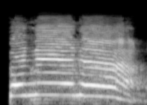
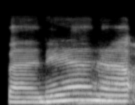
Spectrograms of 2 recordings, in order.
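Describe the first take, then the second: First: It is said very loudly, an outside voice. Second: It is said at normal talking volume.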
